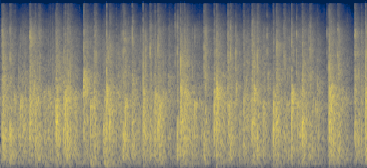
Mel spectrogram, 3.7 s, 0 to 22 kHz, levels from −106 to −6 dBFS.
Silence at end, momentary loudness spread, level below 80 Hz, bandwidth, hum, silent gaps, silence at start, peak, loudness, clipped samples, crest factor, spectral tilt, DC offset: 0 s; 3 LU; -58 dBFS; over 20 kHz; none; none; 0 s; -2 dBFS; -20 LUFS; under 0.1%; 20 dB; -1 dB/octave; under 0.1%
